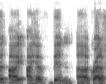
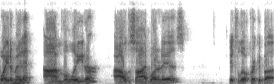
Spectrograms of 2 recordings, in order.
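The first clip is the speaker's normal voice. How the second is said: poor, high-pitched put-on cartoon hound dog voice; 6 semitones higher than usual. Retelling a joke, the leader hound dog insisting: poor impersonation of hound dogs. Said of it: "sorry for the poor impersonation of two hound dogs".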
